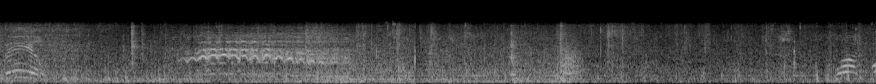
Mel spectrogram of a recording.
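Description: A horse whinnying: a short call right at the start, then a longer quavering run of calls about two seconds in, with a few hoof knocks on the ground.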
